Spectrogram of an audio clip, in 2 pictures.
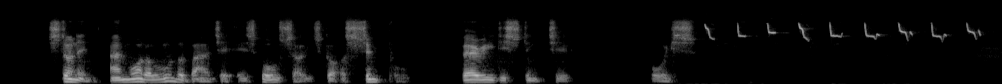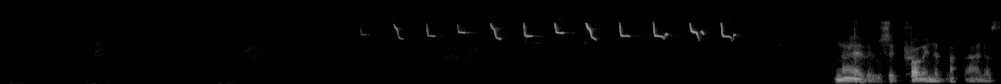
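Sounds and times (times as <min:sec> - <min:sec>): chiffchaff singing: 0:06.7 - 0:09.8.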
